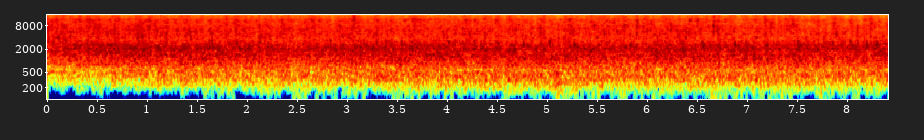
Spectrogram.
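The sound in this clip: Loud, sustained audience applause welcomes four panellists onto a word-game panel show, a thick, unbroken roar of many clapping hands that holds steady from start to finish.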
